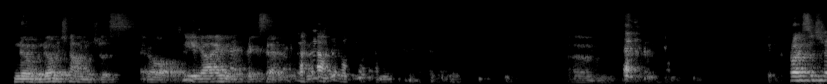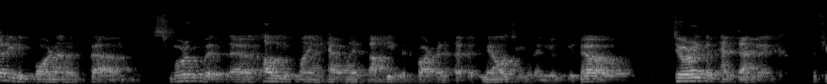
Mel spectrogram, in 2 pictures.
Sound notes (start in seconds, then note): 2.8 laughter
